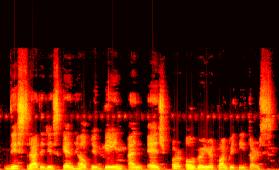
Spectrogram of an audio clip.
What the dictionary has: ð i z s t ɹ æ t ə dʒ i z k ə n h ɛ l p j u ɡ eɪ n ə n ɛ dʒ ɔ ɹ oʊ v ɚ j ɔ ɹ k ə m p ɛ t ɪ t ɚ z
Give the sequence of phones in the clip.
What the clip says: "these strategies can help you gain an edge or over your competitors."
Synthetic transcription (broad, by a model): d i s t ɹ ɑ t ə dʒ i s k ə n h ɛ l p j u ɡ eɪ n ə n ɛ dʒ ɔ ɹ oʊ v ɚ j ɔ ɹ k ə m p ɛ t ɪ t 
